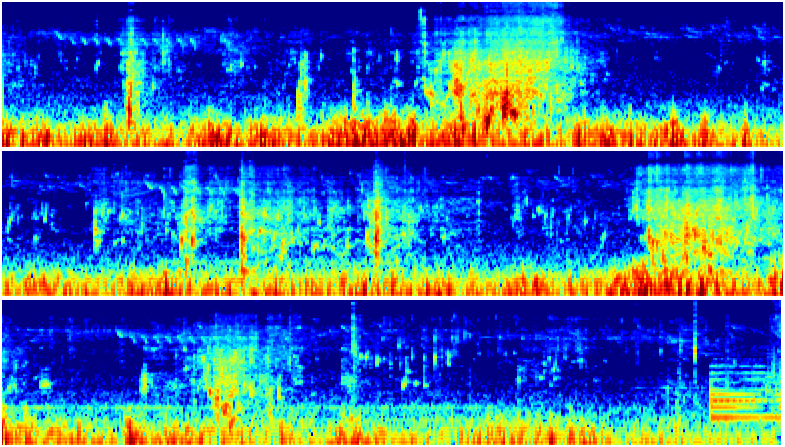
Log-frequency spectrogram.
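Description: A hooked carp thrashing in shallow water at the bank, splashing in two louder bursts, about five seconds in and again about fourteen seconds in, with smaller splashes and ticks between, over a low steady rumble.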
